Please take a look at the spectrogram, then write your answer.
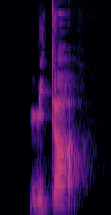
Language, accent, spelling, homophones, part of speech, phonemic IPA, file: French, France, mitard, mitards, noun, /mi.taʁ/, LL-Q150 (fra)-mitard.wav
- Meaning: hole (place where a prisoner is kept in solitary confinement)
